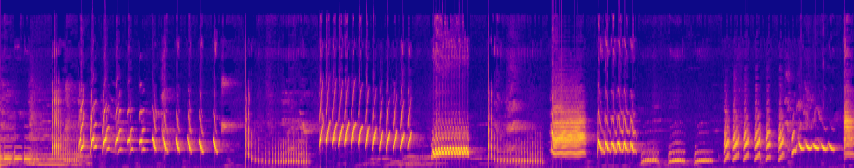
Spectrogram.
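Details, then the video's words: Asian pied starling singing with rich varied fill-in phrases: fast buzzy rattles, harsh grating bursts, and short looping whistles running together in a dense, continuous stream. "KICAUAN BURUNG JALAK SUREN GACOR FULL ISIAN MEWAH"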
